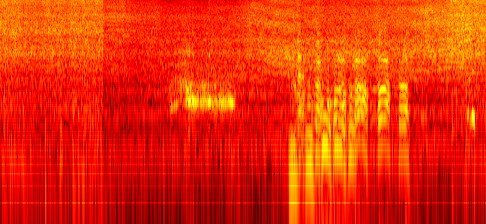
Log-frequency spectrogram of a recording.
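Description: Firework fountain sparklers burning near a tree stump, giving a loud, steady hiss that roars like a jet taking off and runs through the whole clip, with brief tonal whistles and crackling bursts rising over it midway.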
